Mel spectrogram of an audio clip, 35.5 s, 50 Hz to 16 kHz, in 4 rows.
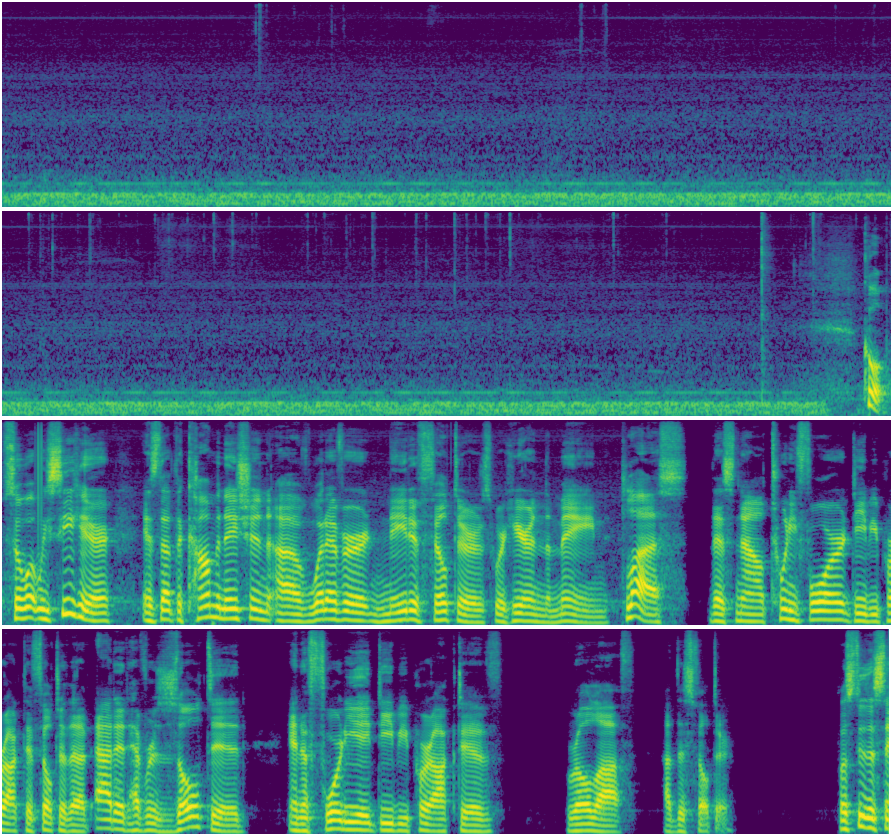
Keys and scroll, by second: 3.2 super+Up, 8.6-15.3 typing, 16.5 Return, 17.0 g.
